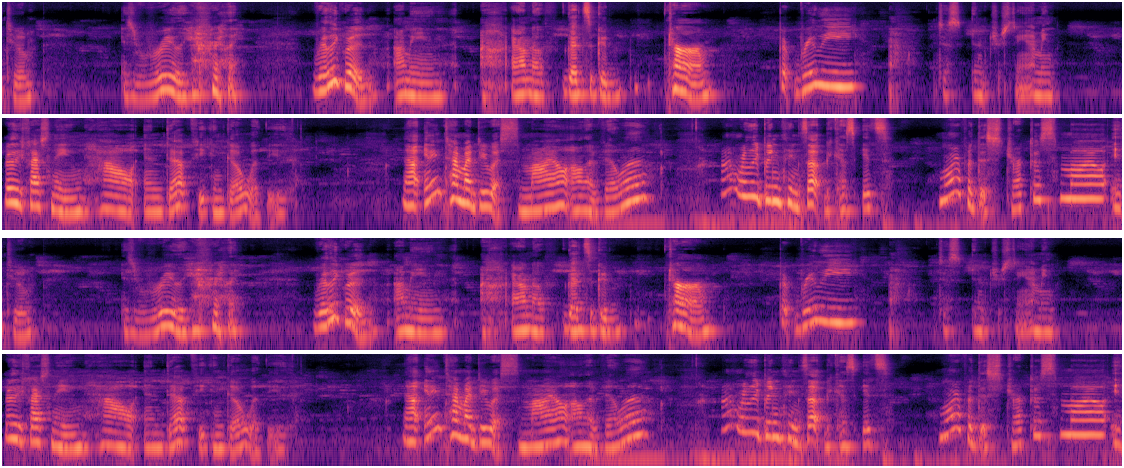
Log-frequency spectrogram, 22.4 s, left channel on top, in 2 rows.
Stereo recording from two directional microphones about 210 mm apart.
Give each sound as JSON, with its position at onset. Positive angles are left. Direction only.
{"t": 0.0, "sound": "a woman's voice", "side_deg": 45}
{"t": 7.8, "sound": "a sound", "side_deg": 45}
{"t": 10.1, "sound": "a woman's voice", "side_deg": 40}
{"t": 15.2, "sound": "a woman's voice", "side_deg": 40}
